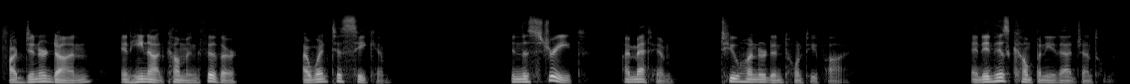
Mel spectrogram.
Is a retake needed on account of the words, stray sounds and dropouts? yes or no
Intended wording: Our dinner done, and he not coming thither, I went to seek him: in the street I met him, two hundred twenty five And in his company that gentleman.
yes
